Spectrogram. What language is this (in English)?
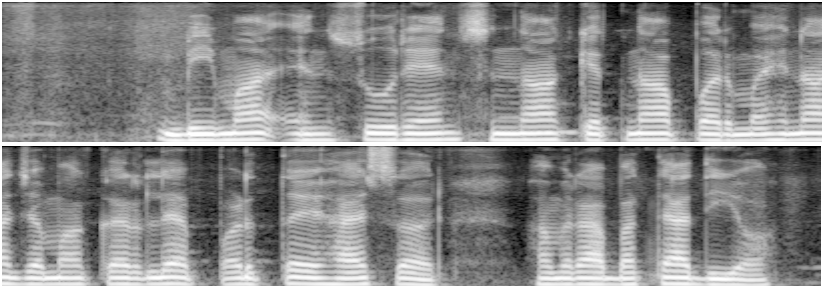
Maithili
